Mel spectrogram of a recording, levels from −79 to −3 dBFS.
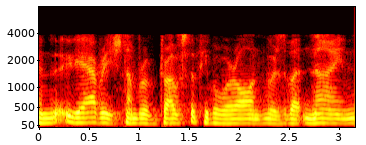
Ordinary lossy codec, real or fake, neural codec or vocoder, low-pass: AAC, 16 kbps; fake; codec, 16 kHz, 2 kbps, X-Codec, WavLM features, trained on Multilingual LibriSpeech; 7.2 kHz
